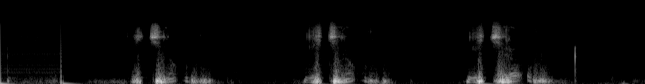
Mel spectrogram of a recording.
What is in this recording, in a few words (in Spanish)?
barba, Zapoteco San Pablo Villa de Mitla; cuerpo; Vocabulary; sta maria albarradas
